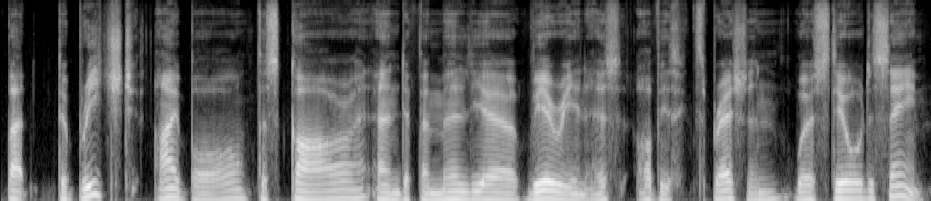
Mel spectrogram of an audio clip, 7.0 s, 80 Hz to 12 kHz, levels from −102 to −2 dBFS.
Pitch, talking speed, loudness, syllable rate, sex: 125 Hz, 145 wpm, -18 LUFS, 4.1 syllables/s, male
